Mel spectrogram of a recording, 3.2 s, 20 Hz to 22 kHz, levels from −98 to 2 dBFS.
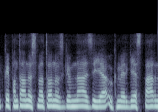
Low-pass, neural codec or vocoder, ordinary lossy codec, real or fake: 7.2 kHz; codec, 16 kHz in and 24 kHz out, 1 kbps, XY-Tokenizer; AAC, 48 kbps; fake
